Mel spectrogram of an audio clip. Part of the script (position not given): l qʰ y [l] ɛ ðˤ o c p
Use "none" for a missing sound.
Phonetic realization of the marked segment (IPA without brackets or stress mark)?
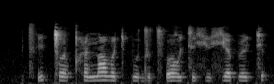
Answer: n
